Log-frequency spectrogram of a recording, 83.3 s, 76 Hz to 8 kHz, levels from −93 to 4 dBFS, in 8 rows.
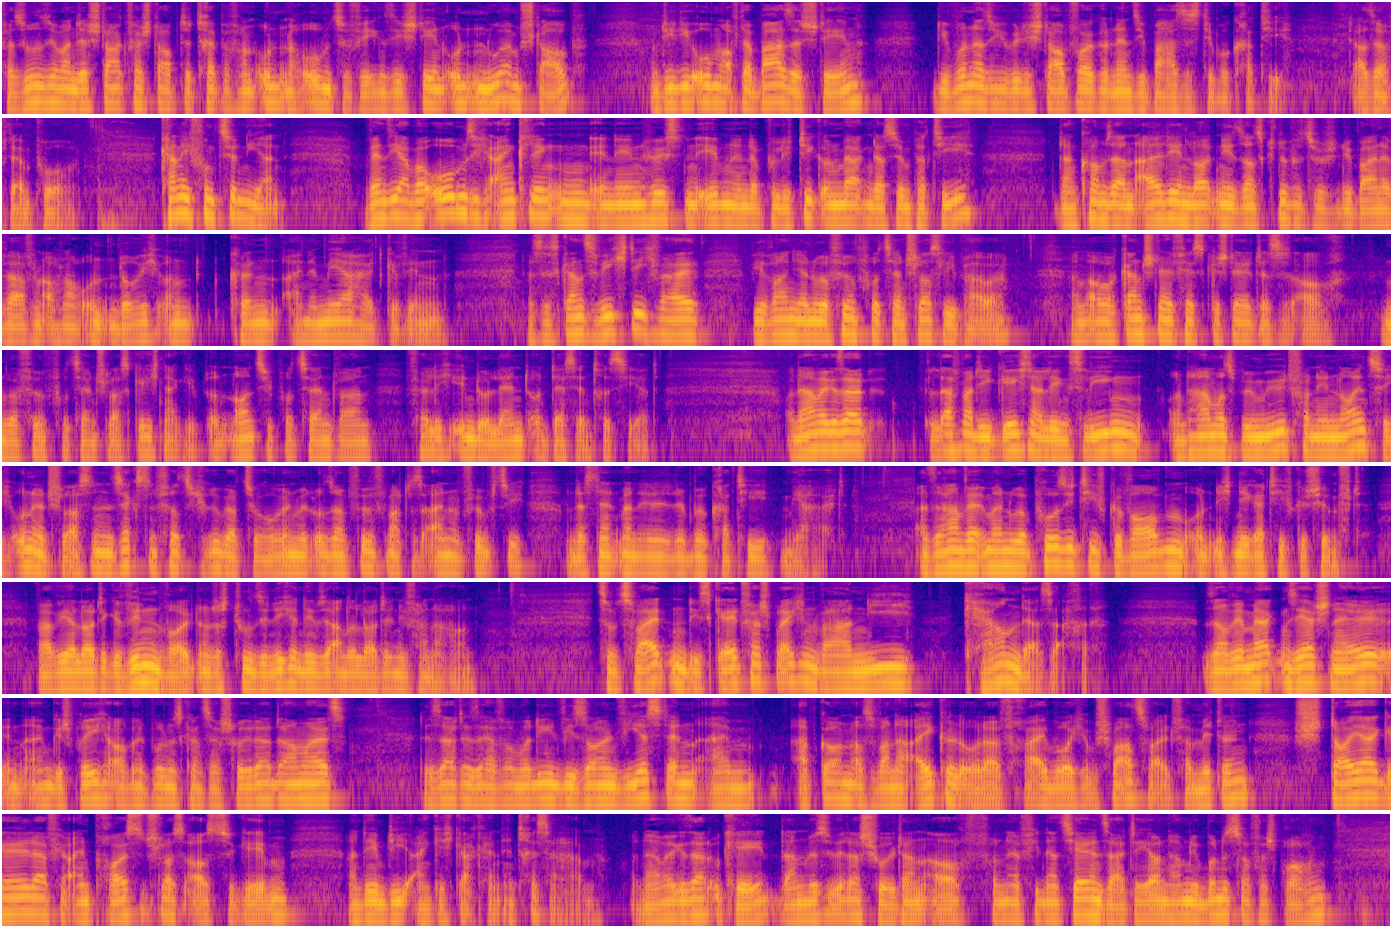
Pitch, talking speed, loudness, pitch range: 105 Hz, 185 wpm, -19 LUFS, 95-120 Hz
